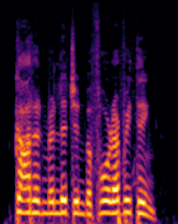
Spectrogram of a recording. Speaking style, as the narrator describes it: Dante cried

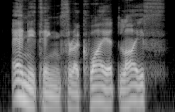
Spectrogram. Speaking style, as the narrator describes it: laughed Sis

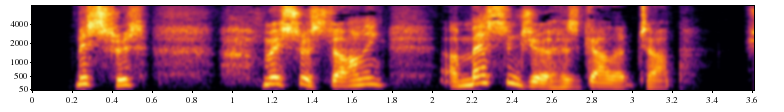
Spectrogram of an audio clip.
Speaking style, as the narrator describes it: she cried, breathless and joyful

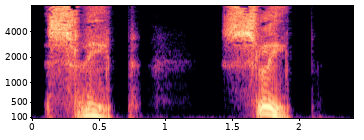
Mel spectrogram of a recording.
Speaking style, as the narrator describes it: muttered faintly

